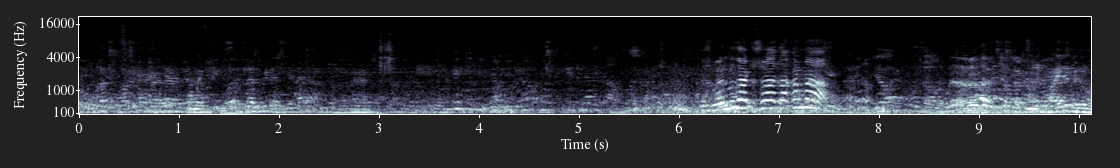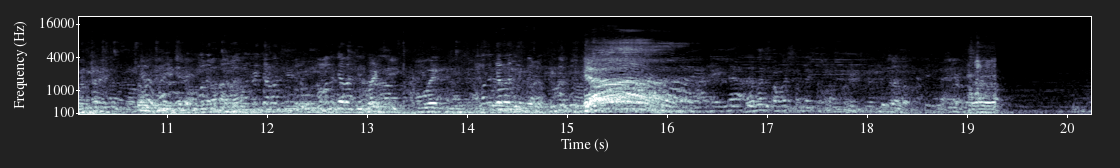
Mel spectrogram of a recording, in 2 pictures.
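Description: A crowd of young men and women chatter and murmur close by.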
